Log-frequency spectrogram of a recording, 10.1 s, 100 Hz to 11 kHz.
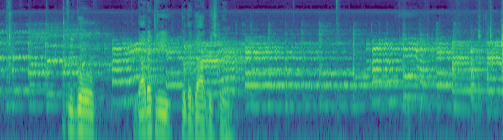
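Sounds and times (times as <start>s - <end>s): wavering cassette music playback: 0.0s - 10.0s.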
